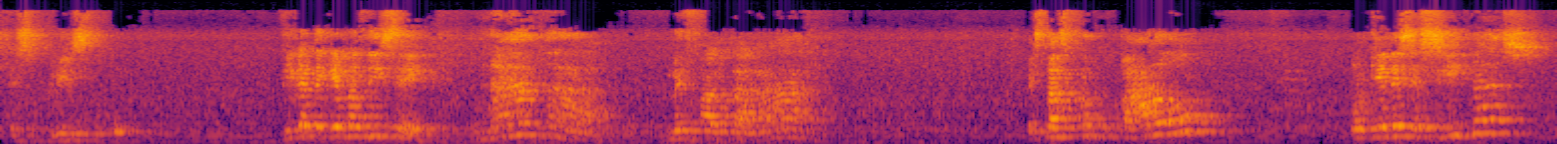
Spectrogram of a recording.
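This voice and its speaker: A man in his thirties with a Guatemalan Spanish accent, preaching a sermon in earnest, rising on his questions and slowing down to read scripture. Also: extremely high pitch, lively intonation, fairly bright tone, slight background noise. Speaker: pastor. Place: church sanctuary. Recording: very echoey church hall, voice from a distance.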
